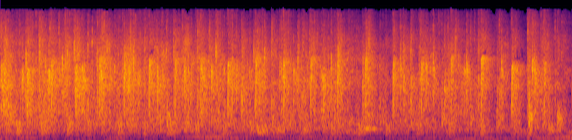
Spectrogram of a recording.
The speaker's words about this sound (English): Can we give Vicky and Jordan another round of applause?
